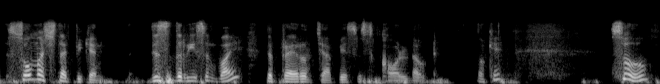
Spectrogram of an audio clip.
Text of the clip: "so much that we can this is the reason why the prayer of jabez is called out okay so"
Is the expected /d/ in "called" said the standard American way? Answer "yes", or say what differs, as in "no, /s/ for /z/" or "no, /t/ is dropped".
yes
